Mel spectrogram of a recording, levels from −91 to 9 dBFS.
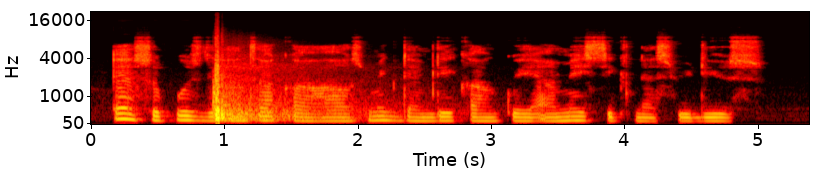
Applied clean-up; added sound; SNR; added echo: none; Door / Car; 2 dB; none.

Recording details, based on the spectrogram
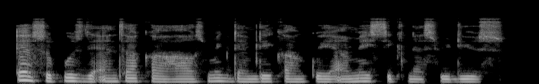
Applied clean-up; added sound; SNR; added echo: none; none; none; none.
